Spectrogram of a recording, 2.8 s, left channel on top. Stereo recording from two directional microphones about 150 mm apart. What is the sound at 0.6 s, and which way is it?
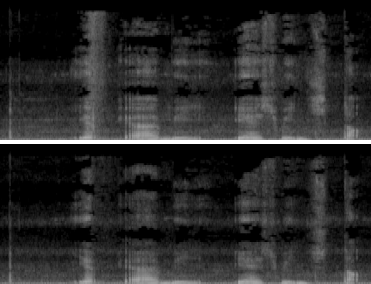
Speech, 20° right (ahead or behind).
